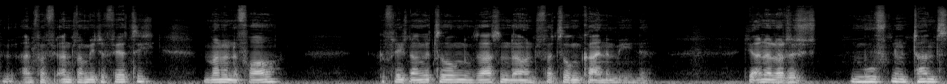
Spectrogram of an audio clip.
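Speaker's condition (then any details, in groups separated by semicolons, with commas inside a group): Parkinson's disease; symptoms initially ignored, brainstem and movement affected, fine motor decline, shrinking handwriting; says speech, cognition and memory not affected by Parkinson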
